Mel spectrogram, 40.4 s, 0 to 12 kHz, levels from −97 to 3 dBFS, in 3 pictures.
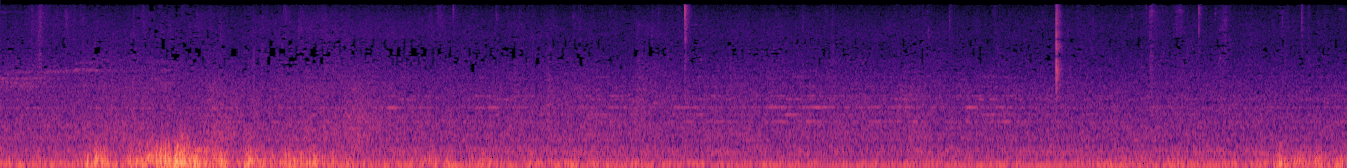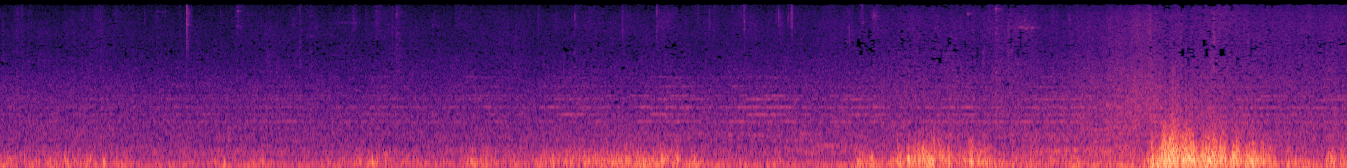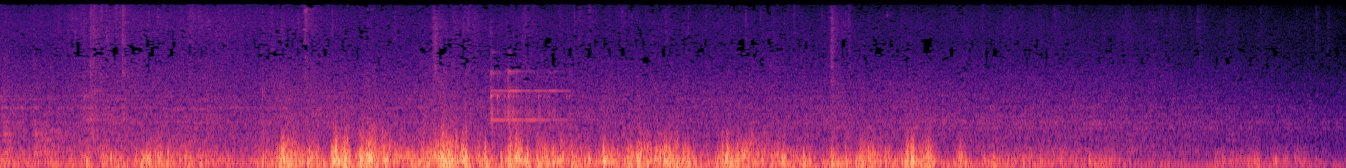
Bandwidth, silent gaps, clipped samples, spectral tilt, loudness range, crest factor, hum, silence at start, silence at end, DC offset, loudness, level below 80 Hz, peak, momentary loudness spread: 11 kHz; none; under 0.1%; -8.5 dB/octave; 20 LU; 22 dB; none; 0 s; 0.05 s; under 0.1%; -24 LUFS; -30 dBFS; -2 dBFS; 22 LU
